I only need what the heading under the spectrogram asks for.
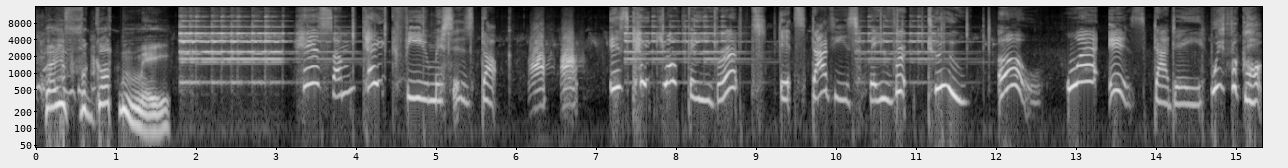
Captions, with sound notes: They've forgotten me. -Here's some cake for you, Mrs. Duck. -(QUACKING) I-s cake your favorite? It's Daddy's favorite, too. -(BELL DINGING) Oh, where is Daddy?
